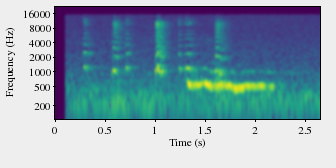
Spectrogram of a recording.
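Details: Shih Tzu puppy indoors, whining after squeaking his toy a lot: several short squeaky toy bursts, then a thin, wavering, high-pitched whine lasting about a second before fading.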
